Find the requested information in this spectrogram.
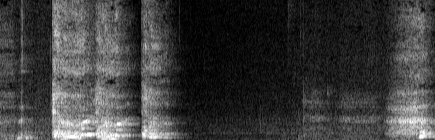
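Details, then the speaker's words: Several harsh throat-clearing coughs in a short burst, then a pause and another cough starting; persistent cough in an adult woman who says she is still not any better. "I've been coughing so much the bird learned to cough."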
